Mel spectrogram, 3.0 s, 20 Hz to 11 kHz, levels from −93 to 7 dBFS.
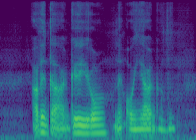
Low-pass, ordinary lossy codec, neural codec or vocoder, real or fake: none; none; autoencoder, 22.05 kHz, a latent of 192 numbers a frame, VITS, trained on many speakers; fake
